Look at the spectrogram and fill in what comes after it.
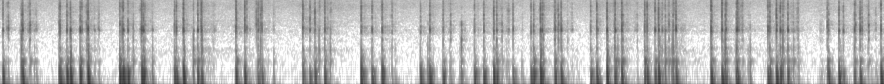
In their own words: ASMR fast gentle tapping on plastic bowl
